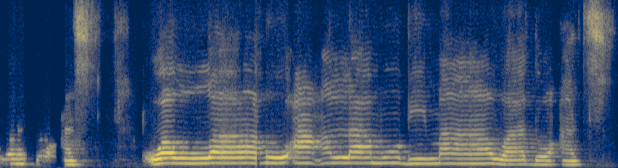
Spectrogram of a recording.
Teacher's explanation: Jangan wada ya, wado. Huruf dotnya jangan jadi dal.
